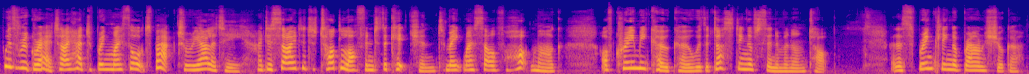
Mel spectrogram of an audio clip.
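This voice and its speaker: A woman reads her own first-person love story aloud. She tells it gently and expressively, in a somewhat high voice. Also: lively intonation, moderate pace.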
